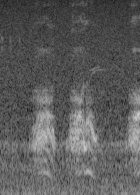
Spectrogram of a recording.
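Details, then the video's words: Cape crow calling from the top of a tree, bowing and puffing up its throat with each call; three hoarse, nasal, drawn-out croaks about half a second apart, each slightly downslurred, in a quiet setting. "Cape Crow calling"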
